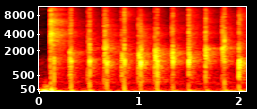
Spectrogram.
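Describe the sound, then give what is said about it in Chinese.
Hands clap in a quick, steady rhythm, about a dozen sharp, bright claps over two seconds, fairly loud, with no voices over them. “OK，我们现在终于突破魔咒，我们终于录到第二集了，来拍手。”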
